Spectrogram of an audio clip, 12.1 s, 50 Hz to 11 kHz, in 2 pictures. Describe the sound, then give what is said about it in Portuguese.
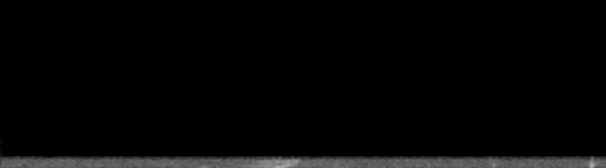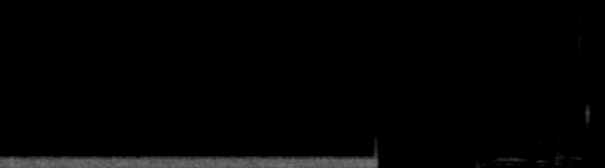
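An underwater hydrophone recording of the sound known as the Bloom, sped up about 14 times: a steady, muffled low rumble runs for about ten seconds, with one brief rising swoop near the start, then cuts off abruptly into near silence. “Então, vou tocar o som do Bloom aí e depois eu queria um, um breve comentário, é bem rapidinho.”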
